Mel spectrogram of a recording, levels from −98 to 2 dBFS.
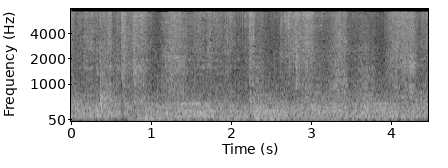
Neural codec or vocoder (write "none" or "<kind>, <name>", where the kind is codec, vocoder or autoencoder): none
